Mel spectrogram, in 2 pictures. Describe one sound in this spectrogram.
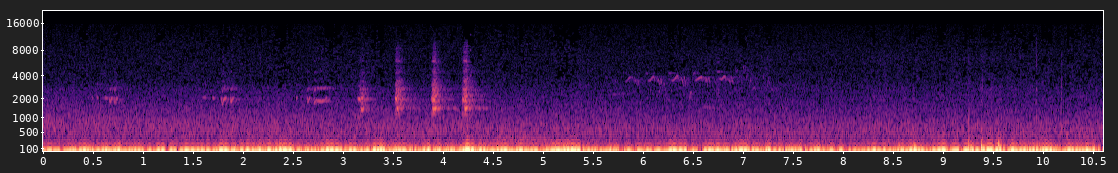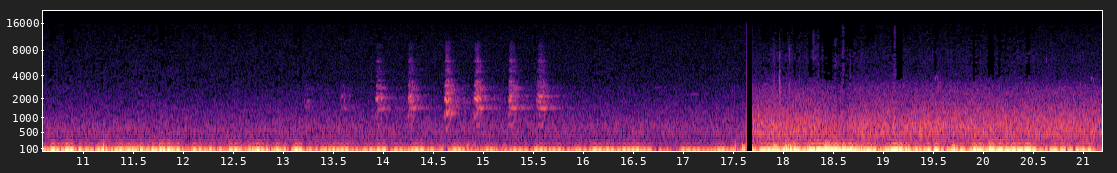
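Wind rumbles and gusts outdoors.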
